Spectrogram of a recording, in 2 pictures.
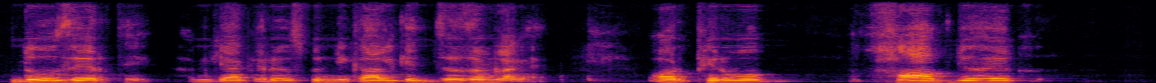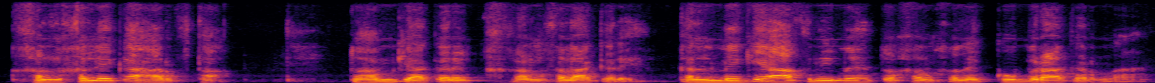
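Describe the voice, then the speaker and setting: This man from India speaks with a Hyderabadi Urdu accent while patiently teaching a Quran recitation class, repeating points and checking in with students. His voice is fairly high, dark in tone and slightly rough, and the setting is a classroom lesson.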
